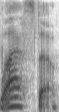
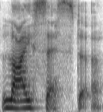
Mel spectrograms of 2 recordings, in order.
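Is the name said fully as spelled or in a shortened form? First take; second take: shortened; as spelled. First: The name is said in a shortened form. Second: Every written syllable of the name is pronounced. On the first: The speaker calls it right. "no, you, you dingleberry, it's Leicester" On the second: The speaker calls it wrong. "I can get it why he said Leicester"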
